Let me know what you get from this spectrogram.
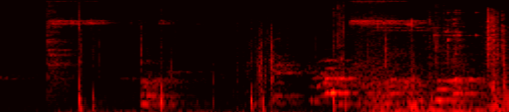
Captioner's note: frightened sounds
